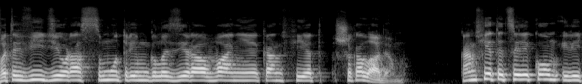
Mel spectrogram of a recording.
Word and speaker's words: глазирование: то чем покрывают глазурью не следует путать название этого процесса в отрасли производства кафельные плитки процесс называется глазурование от слова глазурь Но поскольку мы рассматриваем пищевое производство то важно правильно произносить название процессов глазирование глазировочная машина Итак схема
